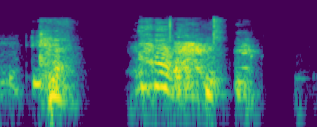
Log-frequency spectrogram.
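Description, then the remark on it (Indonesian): A few loud, raspy coughs from several people burst out in quick succession, a longer rough fit in the middle, followed by a short final cough, with no talking. “kok pada batuk sih”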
